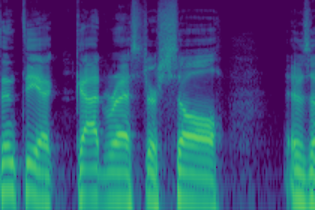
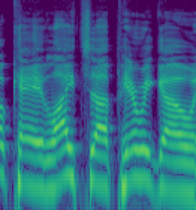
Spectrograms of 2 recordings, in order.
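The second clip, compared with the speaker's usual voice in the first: big, blustery teacher calling the start, higher pitched; imitated yelling; 8 semitones higher than usual. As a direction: imitate a teacher's high, bustling stage call. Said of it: "was yelling".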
